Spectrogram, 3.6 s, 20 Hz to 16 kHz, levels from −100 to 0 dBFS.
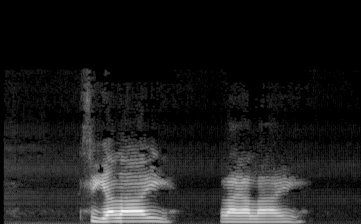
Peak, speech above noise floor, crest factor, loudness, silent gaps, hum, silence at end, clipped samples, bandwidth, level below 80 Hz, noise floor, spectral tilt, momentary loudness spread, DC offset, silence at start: -2 dBFS; 59 dB; 16 dB; -14 LUFS; none; 50 Hz at -70 dBFS; 0.7 s; under 0.1%; 5.6 kHz; -70 dBFS; -72 dBFS; -5 dB/octave; 20 LU; under 0.1%; 0.9 s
